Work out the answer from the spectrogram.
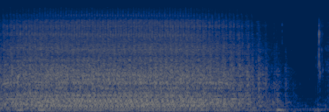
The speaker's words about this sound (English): So I just clipped my upper looper thread, okay? And I'm gonna sew out.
